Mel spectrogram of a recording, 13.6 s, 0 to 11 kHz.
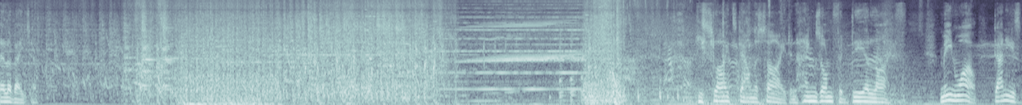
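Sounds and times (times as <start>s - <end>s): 
speech: 0.0s - 0.8s, 9.3s - 13.6s
laughter: 0.0s - 13.6s
submachine gun firing a round: 1.5s - 6.0s.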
